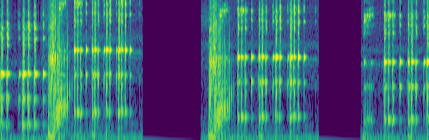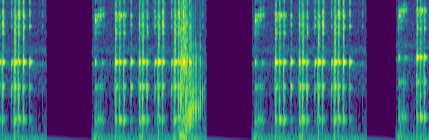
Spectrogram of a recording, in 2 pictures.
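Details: Loud, drawn-out, rumbling burps about every second with short pauses, from an experimental ambient music promo track built on burping: belching.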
